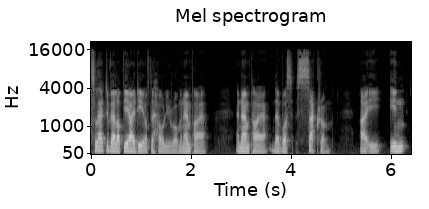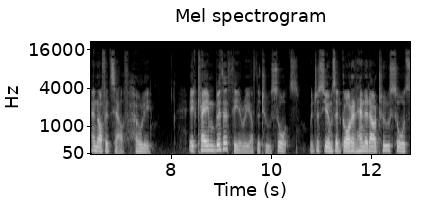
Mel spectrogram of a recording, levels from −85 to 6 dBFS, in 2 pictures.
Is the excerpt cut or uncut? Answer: uncut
